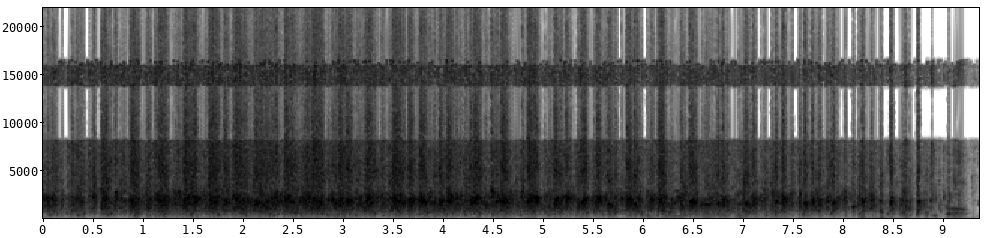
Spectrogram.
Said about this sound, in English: And I just, if it's appropriate, I'd like just to recognize him for that. Could we applaud? Would that be appropriate? That would be very appropriate.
